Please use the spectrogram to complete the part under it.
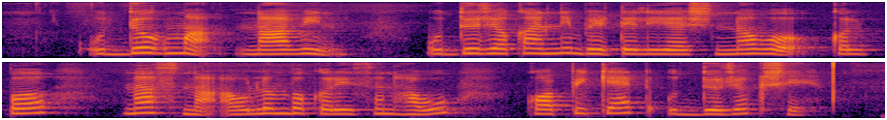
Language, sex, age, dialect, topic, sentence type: Marathi, female, 25-30, Northern Konkan, banking, statement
